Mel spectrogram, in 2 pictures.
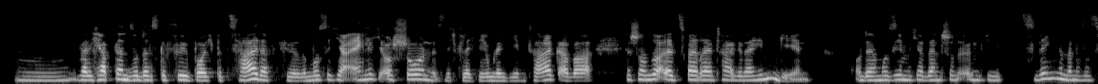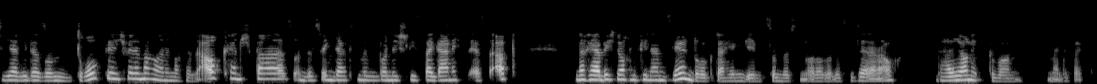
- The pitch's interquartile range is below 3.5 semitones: Yes, average, 2.7 semitones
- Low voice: No, high, 200 Hz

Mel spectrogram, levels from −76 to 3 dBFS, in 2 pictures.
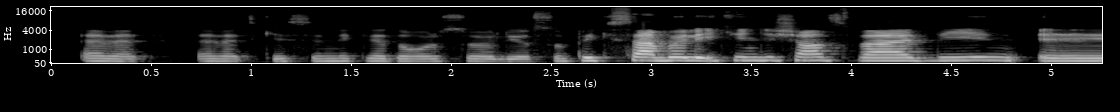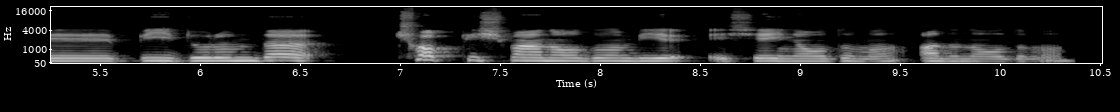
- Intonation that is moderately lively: Yes, average, 3.4 semitones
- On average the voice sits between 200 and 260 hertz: No, medium, 185 Hz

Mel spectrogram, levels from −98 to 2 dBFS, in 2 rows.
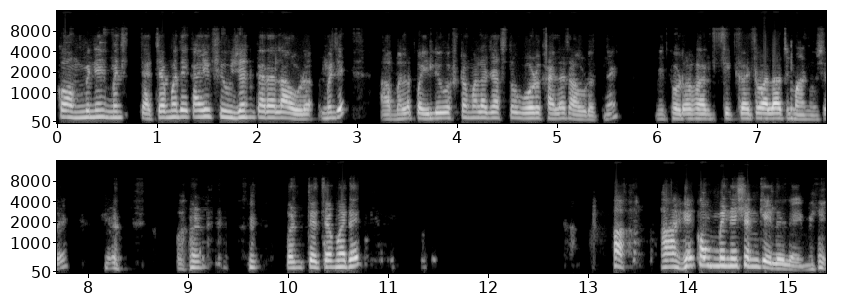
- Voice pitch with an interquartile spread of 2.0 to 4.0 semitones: No, average, 4.7 semitones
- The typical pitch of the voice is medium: Yes, medium, 180 Hz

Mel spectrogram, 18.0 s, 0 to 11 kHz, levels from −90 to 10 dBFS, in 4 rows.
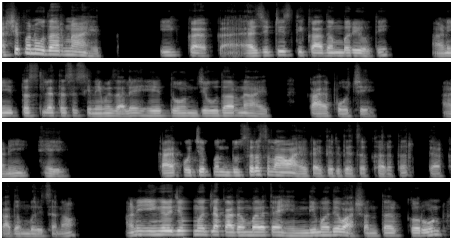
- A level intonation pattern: No, average, 3.7 semitones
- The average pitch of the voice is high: No, low, 115 Hz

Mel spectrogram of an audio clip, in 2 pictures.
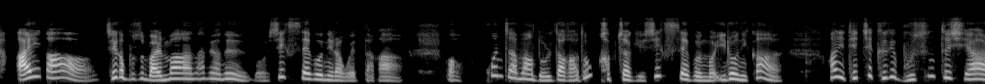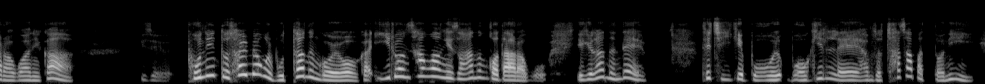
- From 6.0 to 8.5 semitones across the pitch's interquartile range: Yes, wide, 7.6 semitones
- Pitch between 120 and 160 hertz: No, high, 245 Hz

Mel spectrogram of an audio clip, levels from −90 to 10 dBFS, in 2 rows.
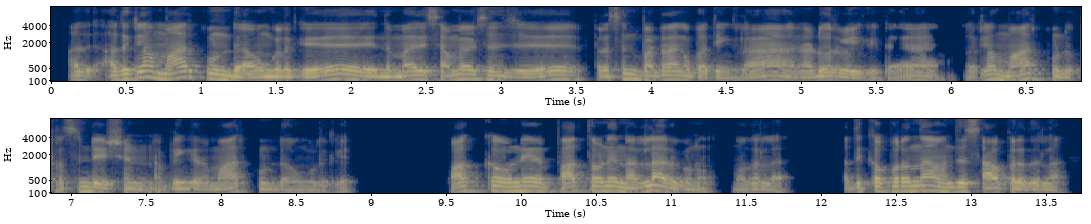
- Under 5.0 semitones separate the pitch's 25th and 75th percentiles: No, wide, 5.4 semitones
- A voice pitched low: Yes, low, 120 Hz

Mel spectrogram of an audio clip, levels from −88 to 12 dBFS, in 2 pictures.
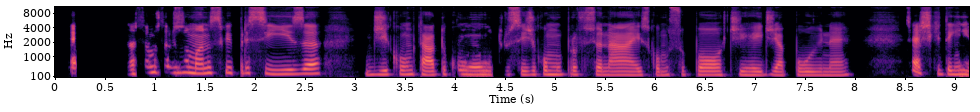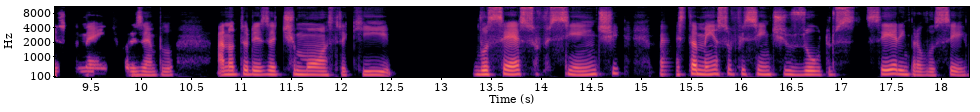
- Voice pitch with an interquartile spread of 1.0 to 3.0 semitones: Yes, average, 2.7 semitones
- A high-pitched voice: No, medium, 175 Hz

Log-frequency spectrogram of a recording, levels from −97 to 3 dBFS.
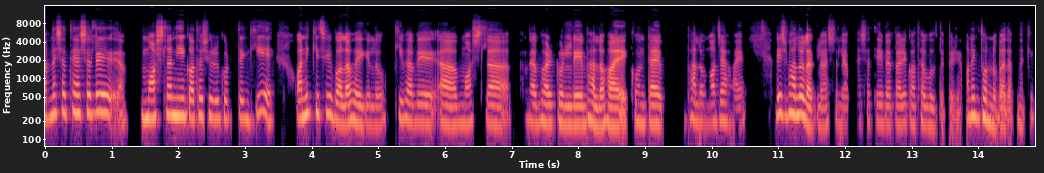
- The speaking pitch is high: Yes, high, 195 Hz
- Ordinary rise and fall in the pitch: Yes, average, 4.4 semitones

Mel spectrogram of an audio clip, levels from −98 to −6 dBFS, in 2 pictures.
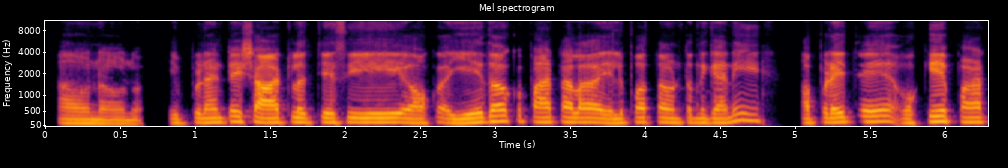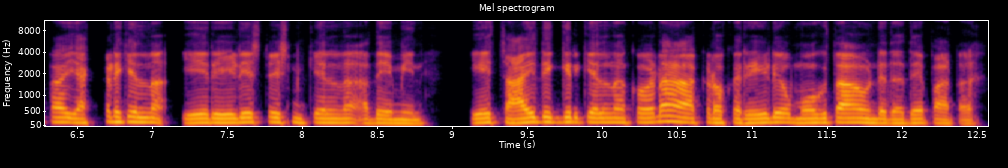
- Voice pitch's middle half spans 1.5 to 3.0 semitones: Yes, narrow, 2.4 semitones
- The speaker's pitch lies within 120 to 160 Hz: Yes, medium, 140 Hz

